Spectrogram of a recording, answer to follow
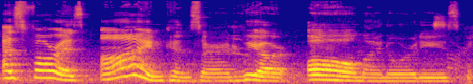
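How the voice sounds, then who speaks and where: Someone performs in a put-on character voice at a fairly slow pace. Clear background noise is audible. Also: female-sounding voice, medium pitch for a woman. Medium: read story. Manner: smug, composed.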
